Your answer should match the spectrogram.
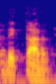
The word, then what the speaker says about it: Descartes: kart en la prisión se escribe descartes pero se pronuncia de kart este no lo habíamos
